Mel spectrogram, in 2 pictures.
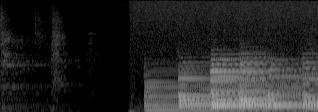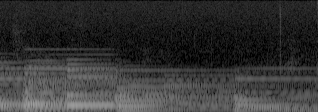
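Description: Near silence, then piano music begins about a second and a half in: a run of sustained chords that slowly grows quieter.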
